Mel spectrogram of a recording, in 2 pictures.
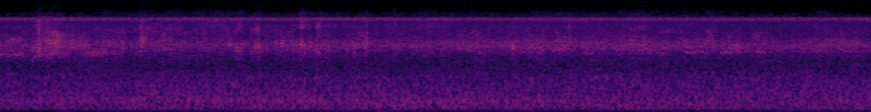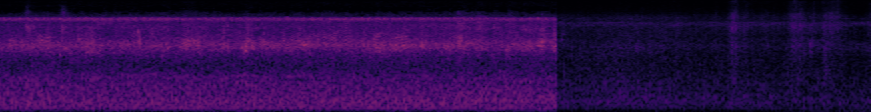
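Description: Dense high-pitched squeaking and chattering from a roosting colony of straw-coloured fruit bats. About fourteen seconds in it cuts off abruptly, leaving a much quieter background with a few faint clicks.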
